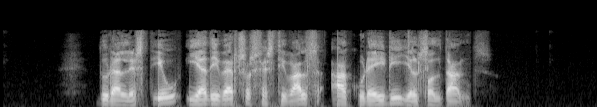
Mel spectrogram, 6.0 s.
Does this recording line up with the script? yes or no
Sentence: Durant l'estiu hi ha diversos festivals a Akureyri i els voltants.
yes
